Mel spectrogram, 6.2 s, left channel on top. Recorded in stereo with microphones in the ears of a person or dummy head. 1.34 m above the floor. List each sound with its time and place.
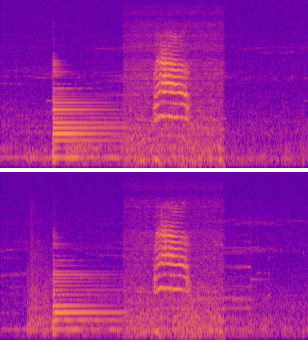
1.0 s a guitar: 20° left (ahead or behind), 0.7 m
2.5 s a cat meowing: 15° left (ahead or behind), 1.0 m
